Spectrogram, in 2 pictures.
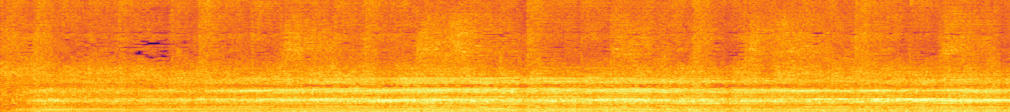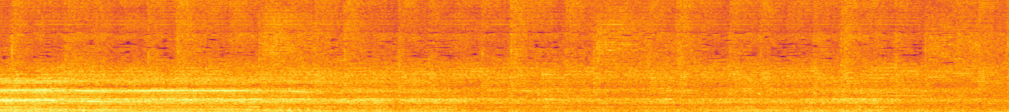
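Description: Dirt bike engine pulling hard as the bike rides the trail, its pitch climbing at the start, dipping and rising again past the middle, then falling away about ten seconds in. Background music runs underneath.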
